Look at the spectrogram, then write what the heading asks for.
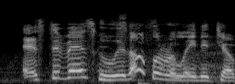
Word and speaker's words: Estevez: Loaded Weapon, with Emilio I can never pronounce his last name. Estevez, who is also related to Martin and Charlie Sheen.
